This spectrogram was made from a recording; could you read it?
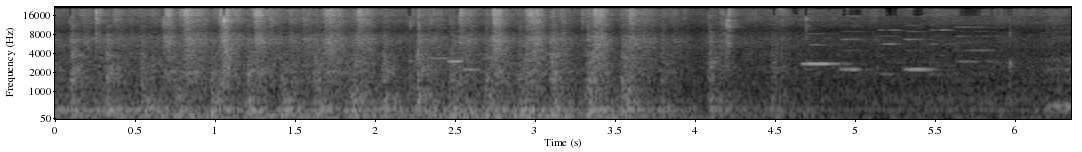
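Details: LG front-load washer with a heavy, rhythmic knocking rumble of about two thumps a second, like driving a rough road.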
